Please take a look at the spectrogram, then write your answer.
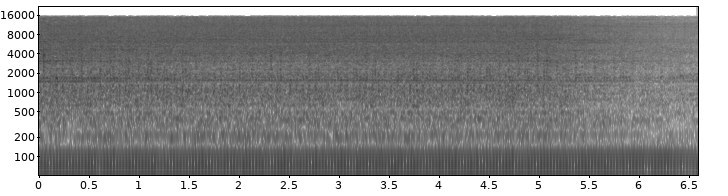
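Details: Mercedes M272 engine, bonnet open, after a cold start that ran smoothly: once warm, a light metallic rattling, about two or three taps a second, appears, seemingly from the left side and slightly diesel-like. Source unknown.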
